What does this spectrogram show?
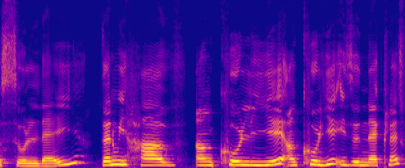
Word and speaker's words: collier: We have L-L-I, but it's not E-L-L. So the two L get to keep their sound. We say un collier, okay? But we have a y sound at the end. It is collier, collier, collier, collier.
